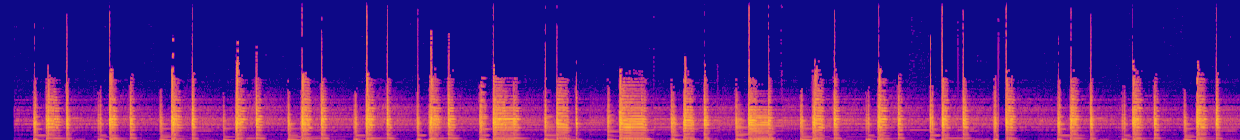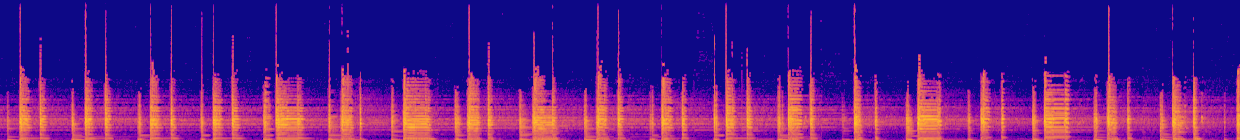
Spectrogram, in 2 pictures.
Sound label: lead guitar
